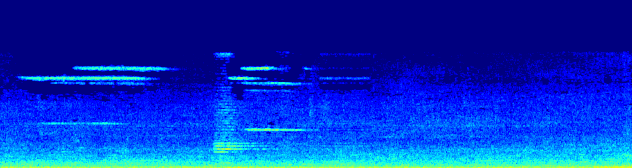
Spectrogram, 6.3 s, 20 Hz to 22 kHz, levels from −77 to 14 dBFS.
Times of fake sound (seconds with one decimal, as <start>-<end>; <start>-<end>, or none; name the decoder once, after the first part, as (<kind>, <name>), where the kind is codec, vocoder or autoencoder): 3.2-3.7 (autoencoder, DAC-VAE)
